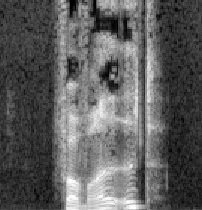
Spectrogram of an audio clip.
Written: forvreden

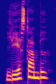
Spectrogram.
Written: lerstampet

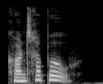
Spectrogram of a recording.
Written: kontrabog

